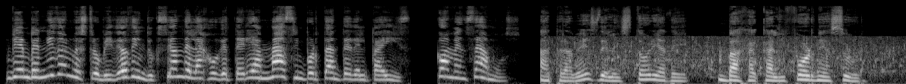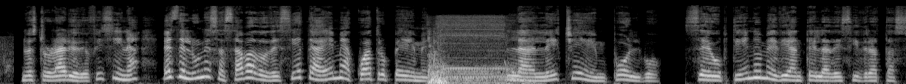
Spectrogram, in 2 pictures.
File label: spanish narration; Mexican/Castilian Spanish Speaker. Very expressive and svelte Spanish language voice with wide range.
